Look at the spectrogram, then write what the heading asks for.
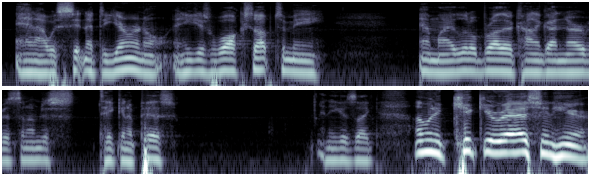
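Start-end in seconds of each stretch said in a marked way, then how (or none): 10.0-11.8 mock, raised, in-your-face, menacing, aggressive voice. Retelling a threat from a stranger in a restroom: imitating an aggressive threat. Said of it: "the dude was getting aggressive in my face".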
